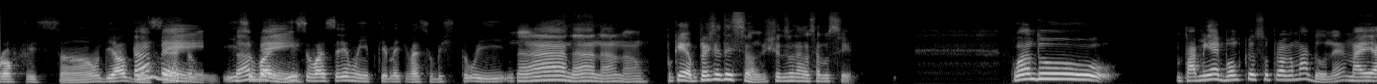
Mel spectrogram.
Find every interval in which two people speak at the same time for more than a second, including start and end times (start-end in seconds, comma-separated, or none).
1.3-3.1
